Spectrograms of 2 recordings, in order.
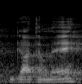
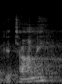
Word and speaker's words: gatame: hold and you might hear that i say gatame rather than katami right katami is something you hear quite often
